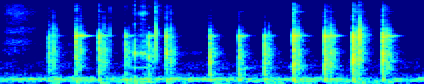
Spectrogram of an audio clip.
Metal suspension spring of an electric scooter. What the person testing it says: помните, как раньше звенели пружины, а сейчас? Слышите? Более глухой звук стал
